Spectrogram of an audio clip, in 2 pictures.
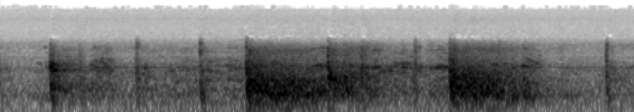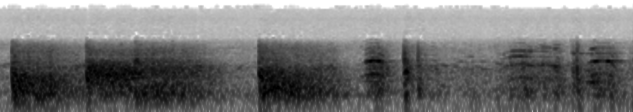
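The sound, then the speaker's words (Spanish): Gunshots and tear gas canister launches crack out during a street protest with a work stoppage, several sharp, loud bangs scattered irregularly beneath continuous spoken narration. “Mientras las bombas de gases lacrimógenos comienzan a afectarnos. Se escuchan también algunos disparos de armas de fuego.”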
